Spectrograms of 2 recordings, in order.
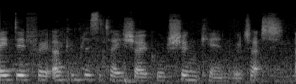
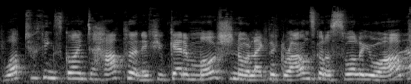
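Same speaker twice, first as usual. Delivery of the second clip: loud, higher mock German teacher voice; German drama teacher; 5 semitones higher, 9 dB louder than usual. German drama teacher challenging melodrama students, loud, high German accent. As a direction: imitate a German teacher challenging his class, pitched up and louder. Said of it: "he's German".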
